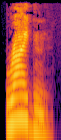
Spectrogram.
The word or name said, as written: rident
